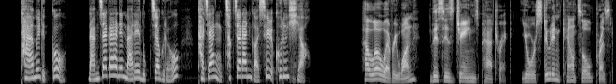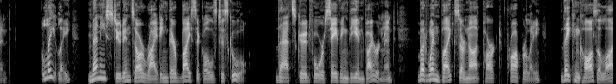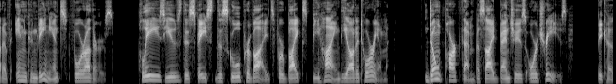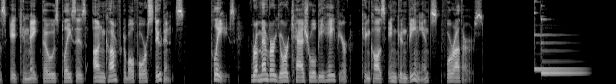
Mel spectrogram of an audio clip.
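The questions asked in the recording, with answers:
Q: 다음을 듣고 남자가 하는 말의 목적으로 가장 적절한 것을 고르시오.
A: 자전거를 지정된 장소(강당 뒤)에 주차하도록 당부하려고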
